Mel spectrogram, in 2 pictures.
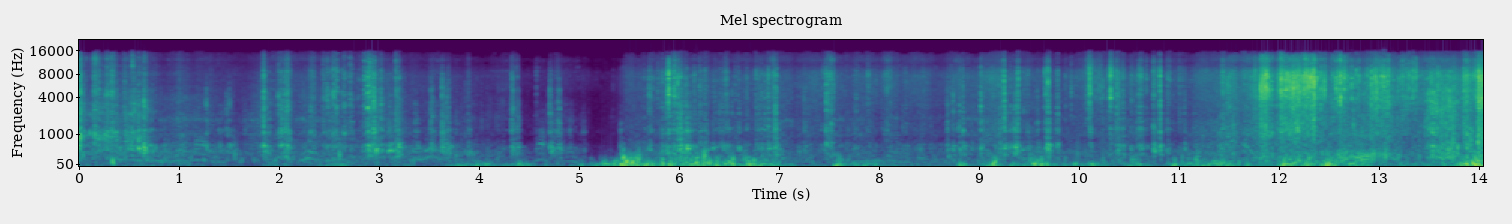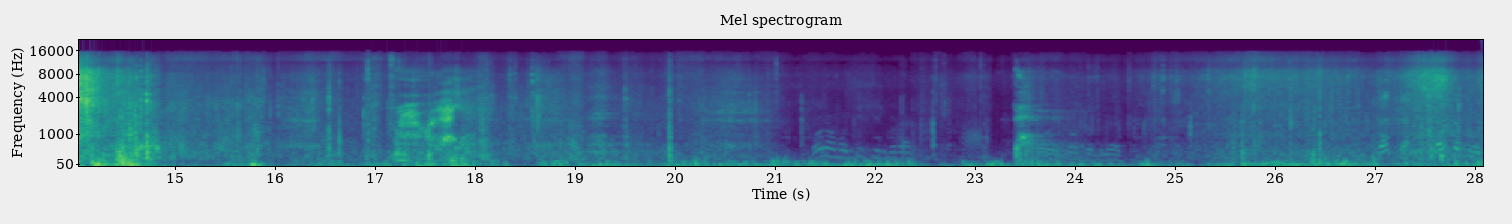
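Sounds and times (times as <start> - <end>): ice auger drilling through ice: 5.7 - 15.0.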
